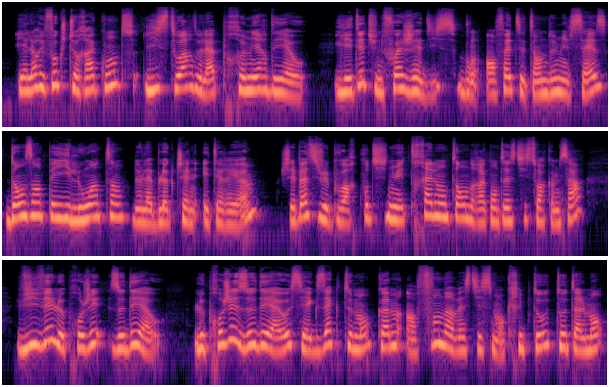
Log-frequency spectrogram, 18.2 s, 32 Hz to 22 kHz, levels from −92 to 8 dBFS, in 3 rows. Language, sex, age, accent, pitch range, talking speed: French, female, 20-39, French, 190-240 Hz, 215 wpm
